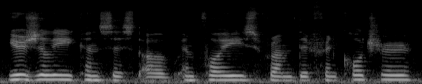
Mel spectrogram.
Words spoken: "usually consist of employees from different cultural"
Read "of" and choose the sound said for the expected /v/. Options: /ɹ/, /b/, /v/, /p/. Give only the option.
/v/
